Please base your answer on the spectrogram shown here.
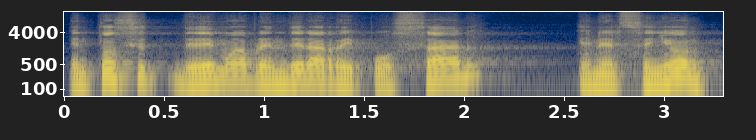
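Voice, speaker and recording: A man's voice: a little high, moderate pace. A man, a pastor preaching a sermon, often calling listeners "hermano" and answering his own questions. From Chile. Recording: church hall reverb.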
